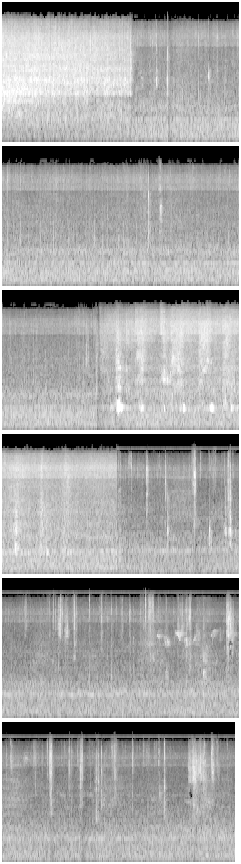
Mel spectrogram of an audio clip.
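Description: Liquid egg sizzling loudly as it hits a hot nonstick camp frying pan on a small gas stove, dying down after a couple of seconds to a steady hiss. Around the middle the sizzle swells again with crackles as the eggs are scrambled, then settles into a hiss with scattered small crackles and ticks.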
